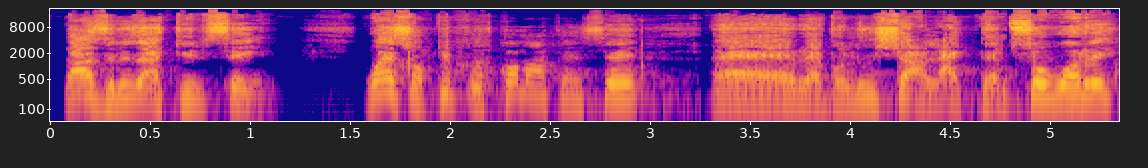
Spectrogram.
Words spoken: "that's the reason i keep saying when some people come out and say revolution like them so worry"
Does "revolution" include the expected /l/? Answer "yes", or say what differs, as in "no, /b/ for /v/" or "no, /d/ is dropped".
yes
